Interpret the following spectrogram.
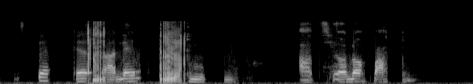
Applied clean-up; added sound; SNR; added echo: neural diffusion model UNIVERSE++.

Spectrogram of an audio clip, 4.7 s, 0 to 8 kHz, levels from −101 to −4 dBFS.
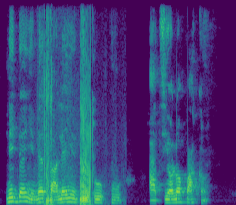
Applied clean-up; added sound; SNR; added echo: none; Fart; 1 dB; none.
